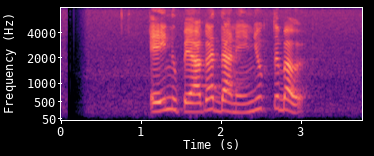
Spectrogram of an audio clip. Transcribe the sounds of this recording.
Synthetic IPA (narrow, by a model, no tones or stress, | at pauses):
ejnupəjaːɡat̪̚d̪aneːnjuk̚t̪əbaʋə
